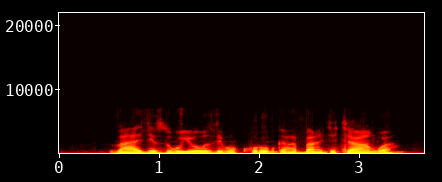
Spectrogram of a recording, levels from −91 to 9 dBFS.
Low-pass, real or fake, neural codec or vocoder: 7.2 kHz; fake; codec, 16 kHz, 4 kbps, X-Codec, HuBERT features, trained on LibriSpeech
